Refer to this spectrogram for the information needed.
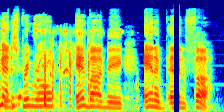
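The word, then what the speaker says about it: bánh mì: Yeah, and next time I get the banh mi. And, am I saying that right again? – Yeah, banh mi, that's right.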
